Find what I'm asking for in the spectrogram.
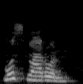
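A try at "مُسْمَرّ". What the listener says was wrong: Tasdidnya harus terdengar. Sidanya belum terdengar. Tasdidnya harus terdengar. Tadi Ibu bilang musmarun. Harusnya musmarrun. Ya, kurang tekanan. kacang panjang kan lagunya kacang panjang. Kalau ini tekan, tekan, tekan. Cuma ada lagunya.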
